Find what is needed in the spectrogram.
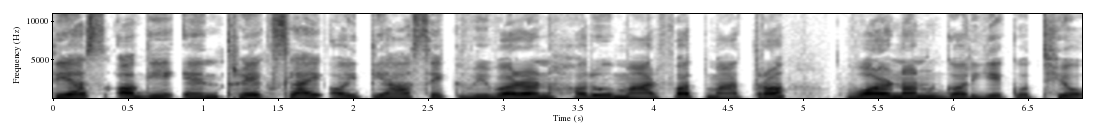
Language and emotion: Nepali, neutral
